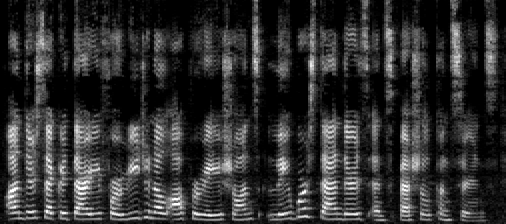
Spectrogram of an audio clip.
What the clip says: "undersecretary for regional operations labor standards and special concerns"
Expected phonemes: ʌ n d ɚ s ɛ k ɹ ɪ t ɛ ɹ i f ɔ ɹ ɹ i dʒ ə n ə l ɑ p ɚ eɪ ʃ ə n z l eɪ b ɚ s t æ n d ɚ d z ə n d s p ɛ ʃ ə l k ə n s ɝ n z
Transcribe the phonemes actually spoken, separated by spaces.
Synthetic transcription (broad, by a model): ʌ n d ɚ s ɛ k ɹ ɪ t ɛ ɹ i f ɔ ɹ ɹ i dʒ ə n ə l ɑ p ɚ eɪ ʃ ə n s l eɪ b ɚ s t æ n d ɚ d s ə n d s p ɛ ʃ ə l k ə n s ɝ n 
